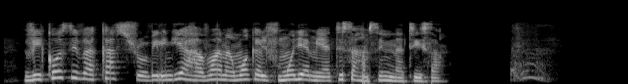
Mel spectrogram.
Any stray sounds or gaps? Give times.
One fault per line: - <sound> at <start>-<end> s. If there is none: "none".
- sneeze at 5.1-5.6 s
